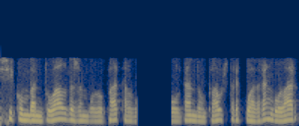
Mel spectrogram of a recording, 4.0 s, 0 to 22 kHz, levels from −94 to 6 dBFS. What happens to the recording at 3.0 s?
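The speech sounds hurried but keeps its normal pitch. This is time-compressed catch-up, running from 2.28 s, just after "conventual desenvolupat al", to the end. After a stall, the player trims small pieces and cross-fades the joins, playing about 1.15 times faster.

Underneath, the speech is plainly hoarse and noisy, and anything above 8 kHz is only a shaped, noise-like fill. That is Speex codec damage, which fits a low setting around 11 kbps. The codec has too few bits to rebuild the excitation cleanly.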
